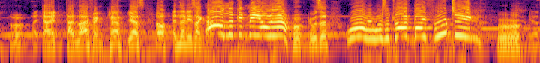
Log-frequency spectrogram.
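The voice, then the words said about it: Robin Williams impression. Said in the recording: “Are you a Robin Williams impersonator”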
